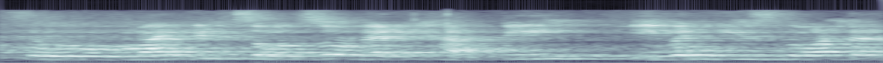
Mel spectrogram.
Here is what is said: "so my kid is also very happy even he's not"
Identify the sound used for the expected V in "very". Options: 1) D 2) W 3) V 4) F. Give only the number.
3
